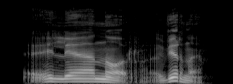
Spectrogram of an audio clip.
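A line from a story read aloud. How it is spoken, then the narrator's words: Slightly uncertain question. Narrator (Russian): Слегка неуверенно переспросил Майкл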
